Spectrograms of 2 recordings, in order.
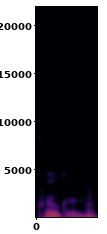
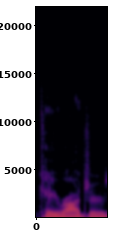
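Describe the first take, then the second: First: It is said as one plain ordinary word. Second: It is split into a fancy two-part name. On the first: The speaker gives the ordinary name. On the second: The speaker jokes that the store is posh.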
